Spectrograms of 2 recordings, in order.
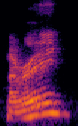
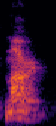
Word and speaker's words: Murrin: We like to pronounce it Maroon as Westerners, often liking to whack a bit of emphasis somewhere, but the old word is Murrin, which is Goanna.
